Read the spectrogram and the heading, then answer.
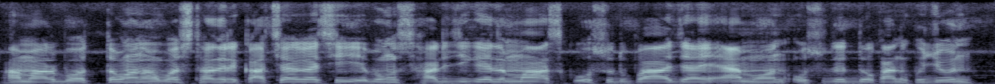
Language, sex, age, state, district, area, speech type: Bengali, male, 30-45, West Bengal, Paschim Medinipur, rural, read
